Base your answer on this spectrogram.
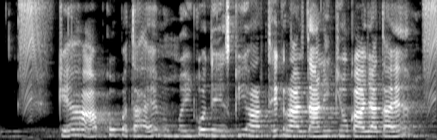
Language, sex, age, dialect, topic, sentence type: Hindi, female, 18-24, Kanauji Braj Bhasha, banking, statement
